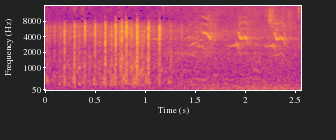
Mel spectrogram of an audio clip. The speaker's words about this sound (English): Another bird I'm really drawn to are the parakeets in London.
